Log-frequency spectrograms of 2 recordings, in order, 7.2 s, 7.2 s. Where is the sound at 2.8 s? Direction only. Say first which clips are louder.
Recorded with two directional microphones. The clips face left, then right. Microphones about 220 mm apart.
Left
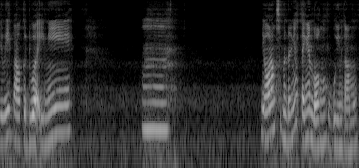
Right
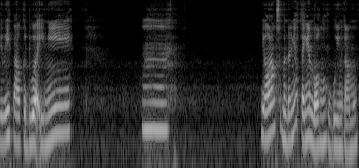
Right 4 dB; 20° right (ahead or behind).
